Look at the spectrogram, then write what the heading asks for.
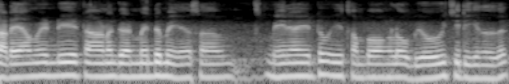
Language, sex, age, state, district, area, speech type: Malayalam, male, 30-45, Kerala, Idukki, rural, spontaneous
